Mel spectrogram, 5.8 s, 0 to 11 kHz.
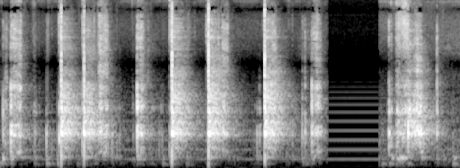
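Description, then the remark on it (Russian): A knife chops 40 grams each of red and green bell peppers into fairly large pieces of about 2 centimetres on a board, for a sweet and sour sauce, in a steady run of sharp taps with crunchy, rustling scrapes between them, then a short pause before the chopping resumes. No one speaks. “Нарезать тем же способом.”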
